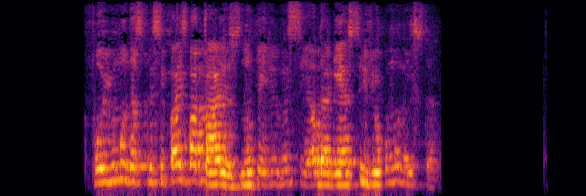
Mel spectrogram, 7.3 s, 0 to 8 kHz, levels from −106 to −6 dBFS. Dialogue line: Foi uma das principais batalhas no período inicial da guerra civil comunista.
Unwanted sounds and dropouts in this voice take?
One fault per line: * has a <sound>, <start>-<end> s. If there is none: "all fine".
all fine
